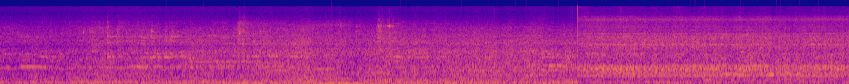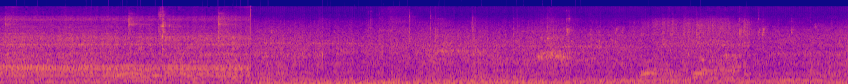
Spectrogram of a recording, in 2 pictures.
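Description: Steady background noise of motor vehicles running, with voices mixed in. A steady humming tone joins for about six seconds in the middle.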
